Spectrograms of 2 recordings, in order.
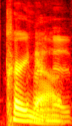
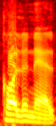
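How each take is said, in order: First: It is said like 'kernel', with an r sound. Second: It is said letter by letter, as spelled. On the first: The speaker calls it right. "pronounce niyan dapat colonel" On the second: The speaker calls it wrong. "sa spelling nun"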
